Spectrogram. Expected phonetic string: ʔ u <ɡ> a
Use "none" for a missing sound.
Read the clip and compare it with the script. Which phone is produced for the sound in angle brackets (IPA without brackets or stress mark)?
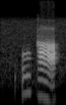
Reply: ɡ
